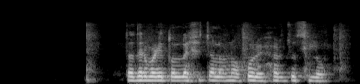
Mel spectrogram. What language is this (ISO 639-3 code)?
ben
